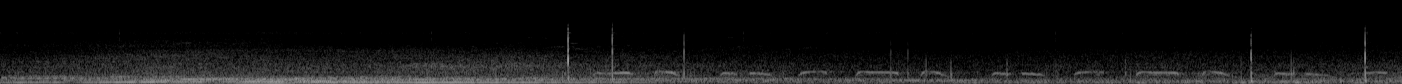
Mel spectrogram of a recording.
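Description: A bird calls a run of short, low hooting notes, about two a second, starting about six seconds in and running to near the end. Before it, a low rumble swells and fades. A few faint clicks sound now and then.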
